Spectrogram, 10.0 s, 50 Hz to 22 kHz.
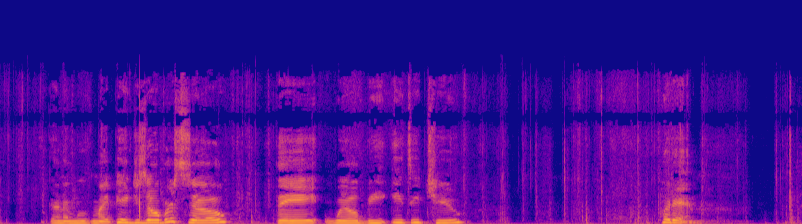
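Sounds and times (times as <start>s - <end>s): binder pages turning: 0.0s - 10.0s.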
